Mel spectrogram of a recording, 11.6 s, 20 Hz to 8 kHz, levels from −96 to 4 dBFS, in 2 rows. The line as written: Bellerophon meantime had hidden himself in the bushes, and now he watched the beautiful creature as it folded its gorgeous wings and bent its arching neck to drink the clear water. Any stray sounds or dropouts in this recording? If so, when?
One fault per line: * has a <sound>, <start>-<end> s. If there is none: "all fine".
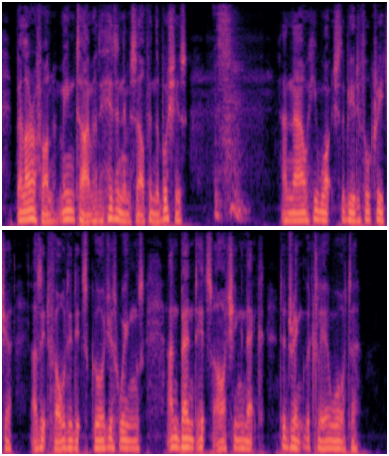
* has a sneeze, 3.1-3.8 s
